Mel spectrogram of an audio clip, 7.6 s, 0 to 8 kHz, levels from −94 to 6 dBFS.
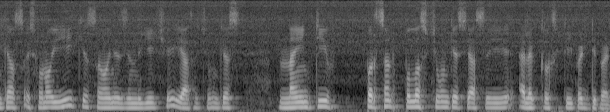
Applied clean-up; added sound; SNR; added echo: none; Sink (filling or washing); 19 dB; none.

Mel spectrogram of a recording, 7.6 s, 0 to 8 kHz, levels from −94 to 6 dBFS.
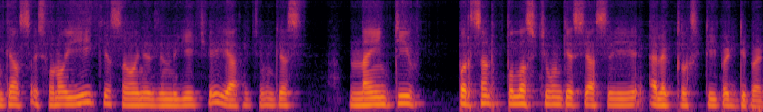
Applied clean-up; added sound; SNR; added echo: neural mask model RNNoise.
